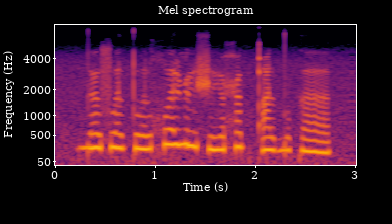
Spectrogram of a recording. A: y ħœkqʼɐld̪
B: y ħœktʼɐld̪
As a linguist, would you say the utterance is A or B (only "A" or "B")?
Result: A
